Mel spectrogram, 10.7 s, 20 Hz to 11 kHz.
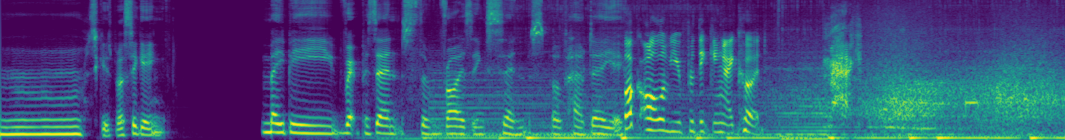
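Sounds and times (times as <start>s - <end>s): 
speech: 0.8s - 1.8s, 2.6s - 8.5s
car engine and tyre noise speeding past on a fast road: 7.6s - 10.6s.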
